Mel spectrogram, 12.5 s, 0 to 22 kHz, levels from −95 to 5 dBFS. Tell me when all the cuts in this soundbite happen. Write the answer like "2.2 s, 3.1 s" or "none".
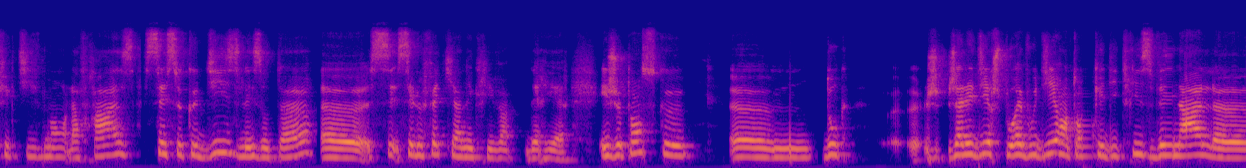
1.4 s, 3.2 s, 8.2 s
